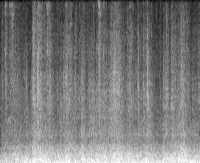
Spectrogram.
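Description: Steady rush of open-air city noise high above the streets, wind on the microphone mixed with distant traffic rumble. It drops away at the end.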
